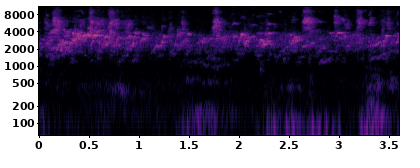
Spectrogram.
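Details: Tame pet budgies keep up a busy, rapid twittering of high, buzzy chirps and warbled notes, steady throughout with no pauses.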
